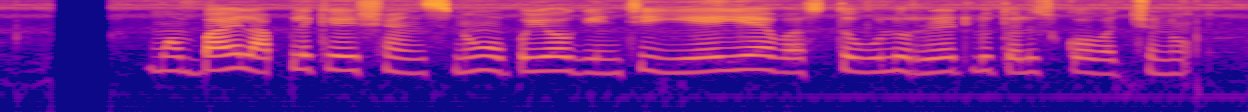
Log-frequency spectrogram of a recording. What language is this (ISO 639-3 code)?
tel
